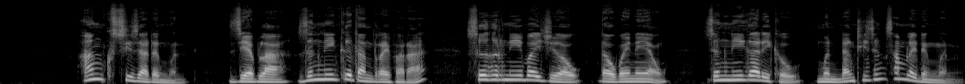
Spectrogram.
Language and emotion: Bodo, happy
